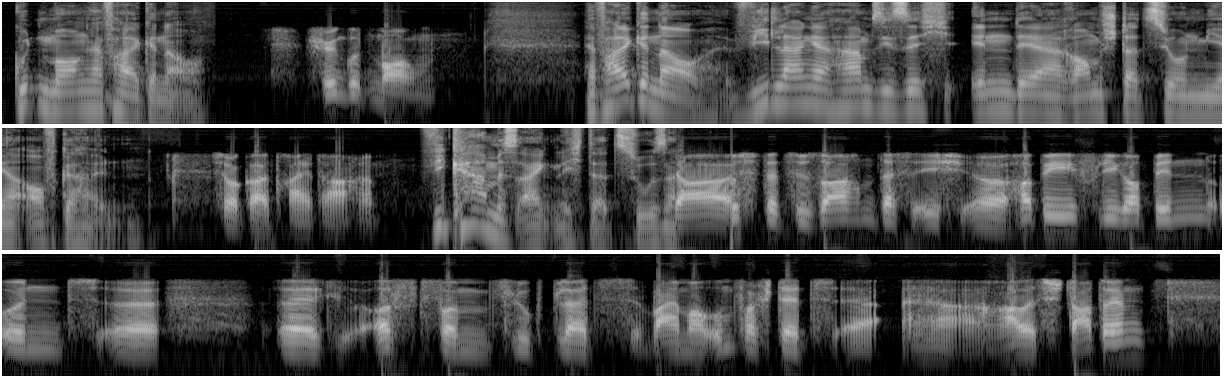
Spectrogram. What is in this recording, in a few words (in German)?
Radiojoke; Der blinde Passagier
